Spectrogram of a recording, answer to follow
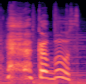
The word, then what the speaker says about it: caboose: is called the locomotive the last car was called a caboose kaboose such a funny name it rhymes with moose hey TC who is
